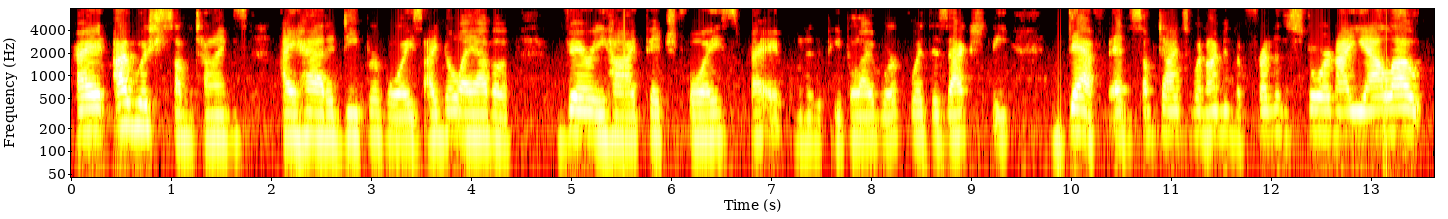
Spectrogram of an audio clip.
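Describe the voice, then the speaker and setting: Older woman, livestream host, hoarse from a sore throat; rambling chatty delivery, pitched slightly low. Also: fairly even intonation, moderate pace, a bit bright, slight background noise, low-quality recording. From Canada. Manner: rambling, chatty, keeps adding "right?". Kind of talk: casual live chat to viewers.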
